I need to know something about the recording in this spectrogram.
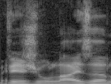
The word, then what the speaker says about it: VizuaLizah: You guys didn't know it's pronounced VizuaLizah as well. I feel like people do struggle saying my name. VizuaLizah, like literally like a visualizer.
